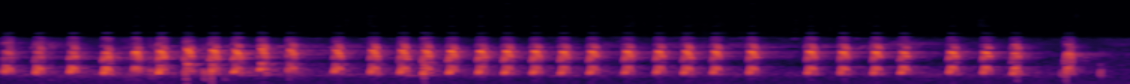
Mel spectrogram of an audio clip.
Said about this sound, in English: The pileated is like a flicker, only it's louder, as you might expect, because it's so much bigger.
